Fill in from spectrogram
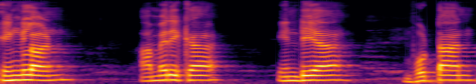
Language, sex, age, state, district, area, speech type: Odia, male, 45-60, Odisha, Bargarh, rural, spontaneous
